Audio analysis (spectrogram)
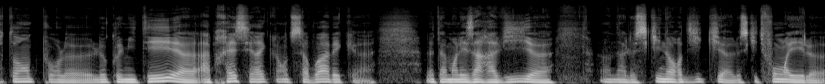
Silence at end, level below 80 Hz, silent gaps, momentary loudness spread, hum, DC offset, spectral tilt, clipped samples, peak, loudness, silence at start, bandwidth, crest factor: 0 s; -50 dBFS; none; 13 LU; none; under 0.1%; -5.5 dB/octave; under 0.1%; -4 dBFS; -19 LUFS; 0 s; 16.5 kHz; 16 dB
